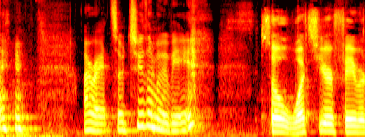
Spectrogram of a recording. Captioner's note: laughs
